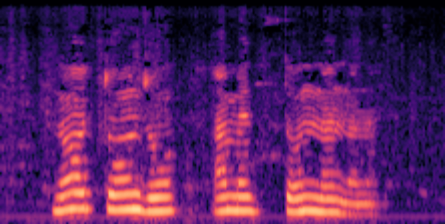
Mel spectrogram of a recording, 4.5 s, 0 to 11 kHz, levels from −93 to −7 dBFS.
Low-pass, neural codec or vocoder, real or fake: 9.9 kHz; none; real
